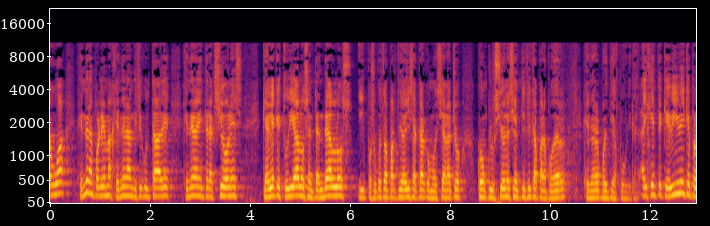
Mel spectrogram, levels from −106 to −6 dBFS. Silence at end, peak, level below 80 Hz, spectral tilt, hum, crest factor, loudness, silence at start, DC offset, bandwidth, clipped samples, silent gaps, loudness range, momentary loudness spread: 0 s; -6 dBFS; -56 dBFS; -5.5 dB/octave; none; 16 dB; -23 LUFS; 0 s; under 0.1%; 11 kHz; under 0.1%; none; 3 LU; 10 LU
